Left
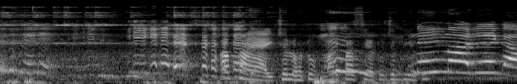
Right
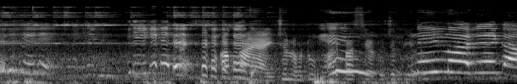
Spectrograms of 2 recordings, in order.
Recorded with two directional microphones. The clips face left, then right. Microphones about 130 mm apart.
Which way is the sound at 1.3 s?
35° right (ahead or behind).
